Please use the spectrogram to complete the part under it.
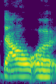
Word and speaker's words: Tao: Actually, and I do think the Tao is sometimes pronounced with a D, sometimes pronounced with a T. I think it's a letter that doesn't exist in the English language is ultimately what it is.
